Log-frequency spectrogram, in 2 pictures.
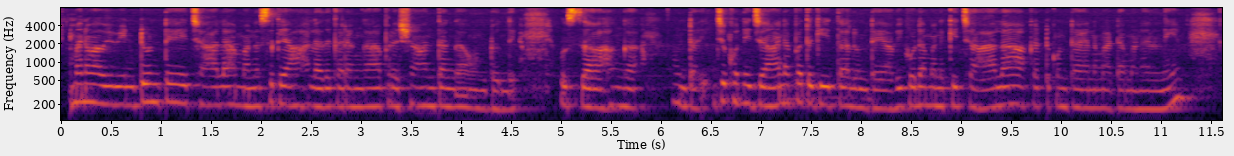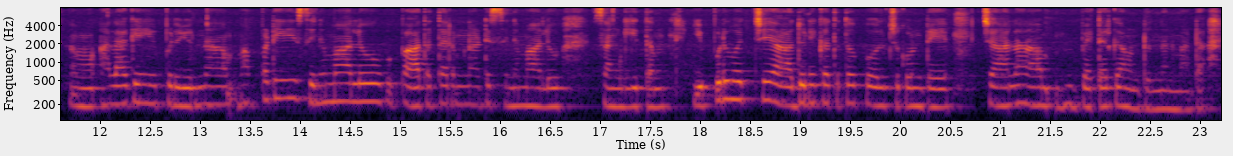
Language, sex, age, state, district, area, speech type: Telugu, female, 30-45, Andhra Pradesh, Palnadu, rural, spontaneous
